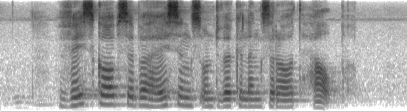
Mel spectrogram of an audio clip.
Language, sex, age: Afrikaans, female, 19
